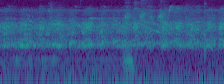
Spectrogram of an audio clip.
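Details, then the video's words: A dense chorus of many bullfrogs calling at once in a tiny backyard pond, a steady overlapping din that sounds like a flock of geese. "those are all frogs it sounds like a flock of geese"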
